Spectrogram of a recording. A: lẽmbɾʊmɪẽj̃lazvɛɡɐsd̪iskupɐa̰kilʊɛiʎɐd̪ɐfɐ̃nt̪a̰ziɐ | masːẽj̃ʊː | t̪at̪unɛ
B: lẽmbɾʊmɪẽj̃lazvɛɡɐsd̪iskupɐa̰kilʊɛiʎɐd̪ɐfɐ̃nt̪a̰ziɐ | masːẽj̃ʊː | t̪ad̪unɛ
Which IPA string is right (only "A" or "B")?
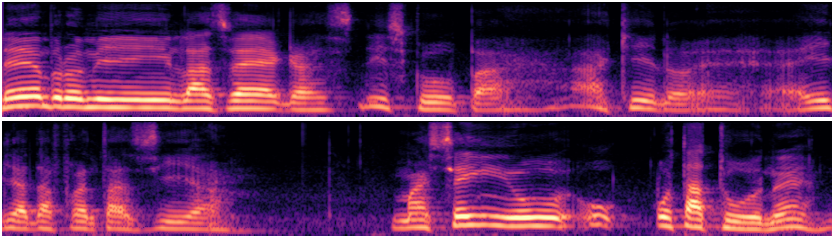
A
